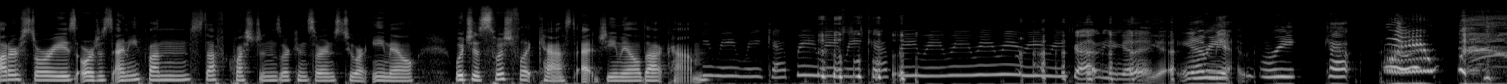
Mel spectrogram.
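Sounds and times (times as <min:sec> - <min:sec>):
speech: 0:00.0 - 0:09.4, 0:10.4 - 0:15.0
two people imitating cat meows, one trilled: 0:08.1 - 0:11.2, 0:13.8 - 0:14.5
laughter: 0:08.2 - 0:12.2, 0:14.6 - 0:15.0.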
